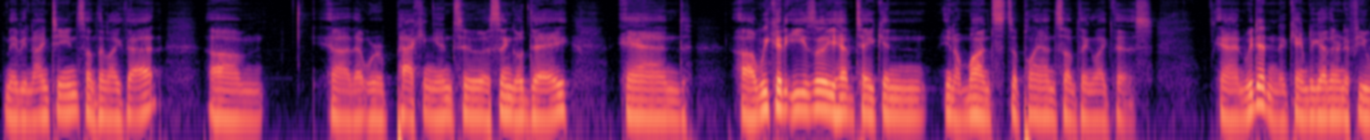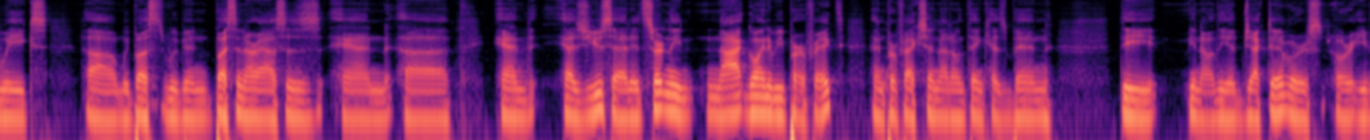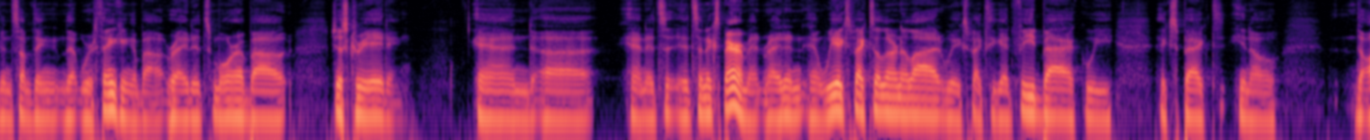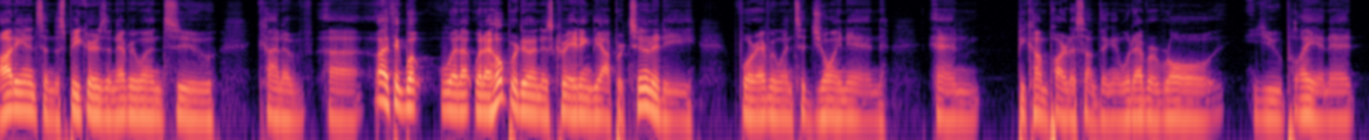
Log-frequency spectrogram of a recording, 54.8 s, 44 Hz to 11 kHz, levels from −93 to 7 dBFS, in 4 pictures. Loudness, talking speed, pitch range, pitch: -22 LUFS, 170 wpm, 105-120 Hz, 110 Hz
